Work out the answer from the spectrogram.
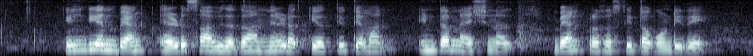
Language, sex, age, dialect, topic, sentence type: Kannada, female, 41-45, Mysore Kannada, banking, statement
